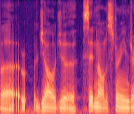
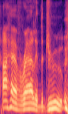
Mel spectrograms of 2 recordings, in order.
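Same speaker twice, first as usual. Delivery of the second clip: slightly higher, hammed-up Southern command; rally them like a Confederate officer; a hint of a Southern general; mock southern general; 5 semitones higher than usual. Southern general role play.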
